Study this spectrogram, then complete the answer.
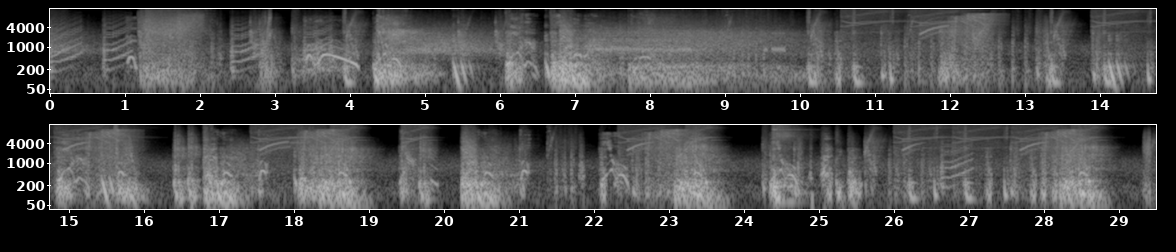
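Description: Video game punches and kicks land with sharp smacks and whooshes.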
